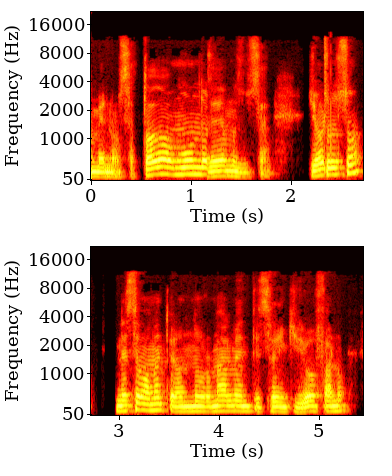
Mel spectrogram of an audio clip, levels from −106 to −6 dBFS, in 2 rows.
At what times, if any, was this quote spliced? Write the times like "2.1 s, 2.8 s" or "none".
1.2 s, 2.3 s, 2.8 s, 3.5 s, 4.5 s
